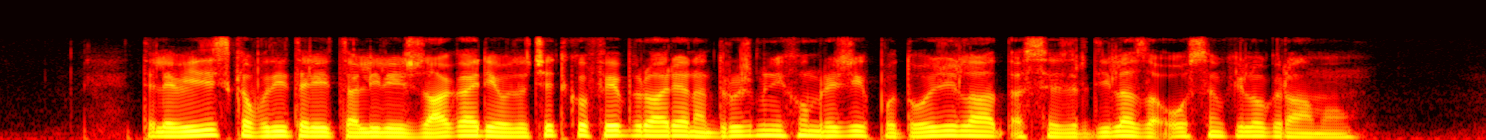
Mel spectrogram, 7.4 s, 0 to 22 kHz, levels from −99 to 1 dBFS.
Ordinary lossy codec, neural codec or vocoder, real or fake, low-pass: none; none; real; 7.2 kHz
